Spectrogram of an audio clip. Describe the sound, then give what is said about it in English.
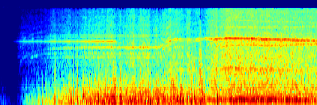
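A small drone whirs into life after a brief silence, its steady high-pitched motor whine climbing a little in pitch midway and holding fairly loud, with no one speaking. “It shouldn't take the whirring of a small drone to remind you that many people are awfully leery of these little aerial contraptions, fearing threats to privacy and also to airplanes.”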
